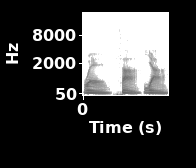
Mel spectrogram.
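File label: "wethaya", concatenated syllables; Affixing experiment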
